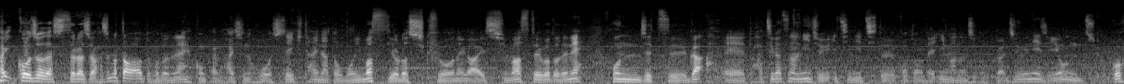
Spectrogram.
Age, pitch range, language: 20-39, 95-115 Hz, Japanese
